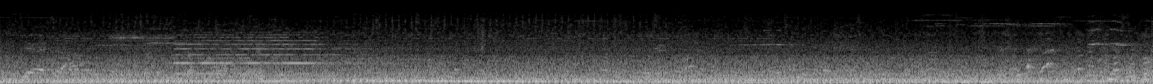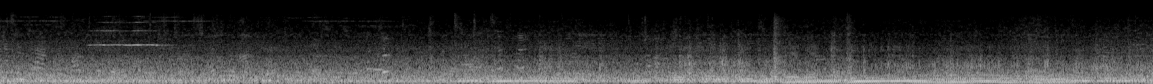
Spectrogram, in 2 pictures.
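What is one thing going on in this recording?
Traffic hums steadily along a city street outdoors.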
